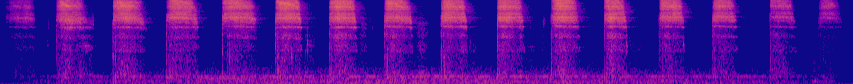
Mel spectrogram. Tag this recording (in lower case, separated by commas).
hiss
